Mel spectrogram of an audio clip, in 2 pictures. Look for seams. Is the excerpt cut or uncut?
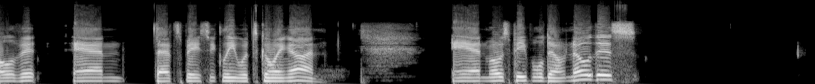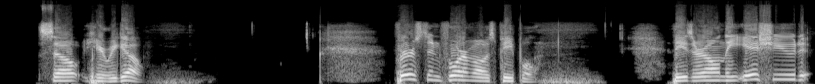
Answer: cut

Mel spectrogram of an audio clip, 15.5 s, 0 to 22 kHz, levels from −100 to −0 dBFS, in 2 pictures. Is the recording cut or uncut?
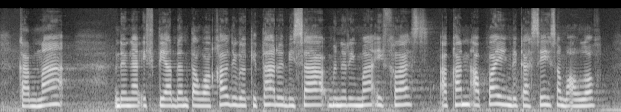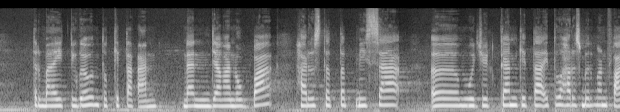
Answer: uncut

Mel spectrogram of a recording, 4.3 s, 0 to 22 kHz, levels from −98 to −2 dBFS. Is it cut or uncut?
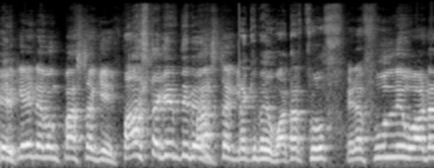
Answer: cut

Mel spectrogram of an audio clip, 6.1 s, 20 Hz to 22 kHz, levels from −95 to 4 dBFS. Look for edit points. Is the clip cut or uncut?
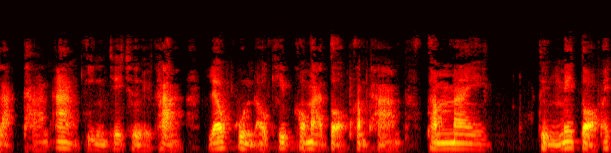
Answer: uncut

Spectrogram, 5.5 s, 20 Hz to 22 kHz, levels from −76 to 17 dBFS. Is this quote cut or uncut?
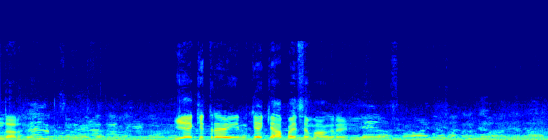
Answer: uncut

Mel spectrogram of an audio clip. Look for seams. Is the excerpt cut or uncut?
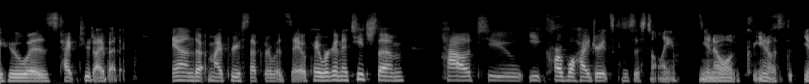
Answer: uncut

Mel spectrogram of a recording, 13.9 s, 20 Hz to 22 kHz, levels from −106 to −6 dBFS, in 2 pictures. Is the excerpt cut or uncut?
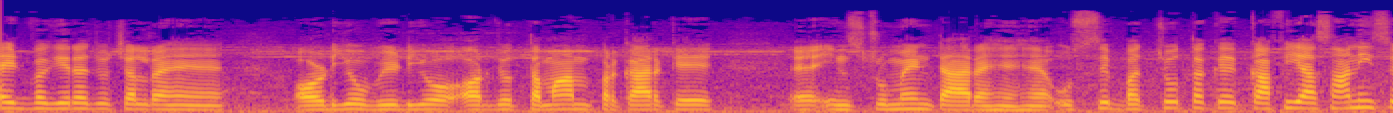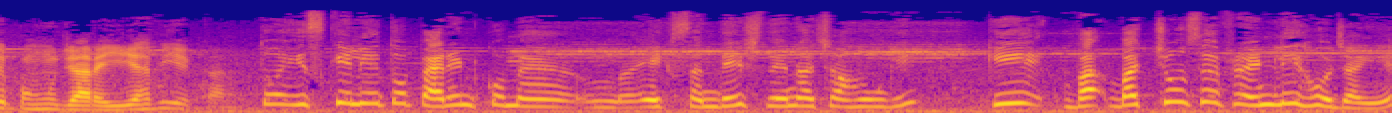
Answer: uncut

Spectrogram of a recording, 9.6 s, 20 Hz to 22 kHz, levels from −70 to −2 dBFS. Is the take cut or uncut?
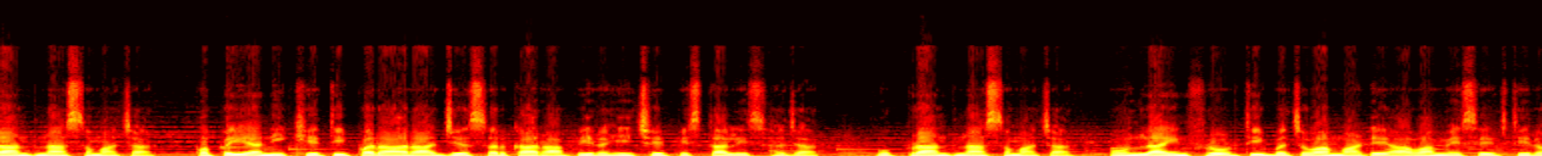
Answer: cut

